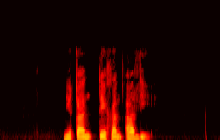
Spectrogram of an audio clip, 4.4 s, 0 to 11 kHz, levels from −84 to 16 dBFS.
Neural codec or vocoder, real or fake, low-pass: none; real; 7.2 kHz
